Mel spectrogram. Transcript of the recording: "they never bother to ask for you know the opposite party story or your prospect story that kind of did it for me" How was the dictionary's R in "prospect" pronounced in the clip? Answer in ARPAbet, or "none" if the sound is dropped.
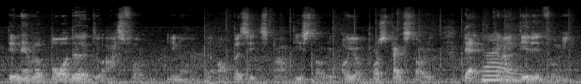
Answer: R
